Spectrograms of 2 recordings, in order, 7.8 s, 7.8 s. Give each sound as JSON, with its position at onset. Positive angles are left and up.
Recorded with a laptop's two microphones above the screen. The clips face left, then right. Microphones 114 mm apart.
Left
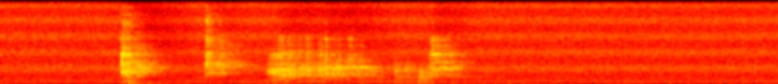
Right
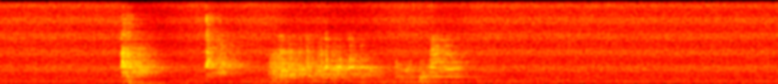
{"t": 1.2, "sound": "a squeak", "side_deg": 65, "distance_m": 3.5}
